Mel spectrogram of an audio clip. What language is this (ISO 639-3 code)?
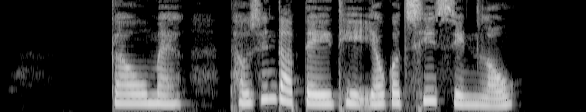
yue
